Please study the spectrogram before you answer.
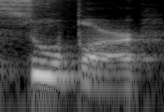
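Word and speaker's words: sulpur: But the oldest Latin form is super, pronounced with a P and not an F.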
